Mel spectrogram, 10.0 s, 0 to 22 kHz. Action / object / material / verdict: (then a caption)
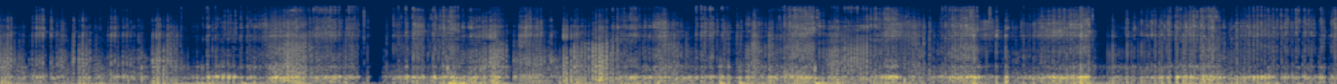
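scrape / metal mesh microphone grille / metal mesh / none. Very long acrylic nails scratch fast across the hollow metal mesh dome grille of a large condenser microphone, making a dense, continuous rasping scrape with a heavy low rumble and a steady hum-like tone around 355 Hz. The scratching runs almost without pause, briefly dropping out near 2.8 seconds and again just after 8 seconds.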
